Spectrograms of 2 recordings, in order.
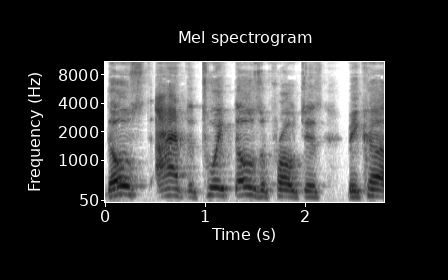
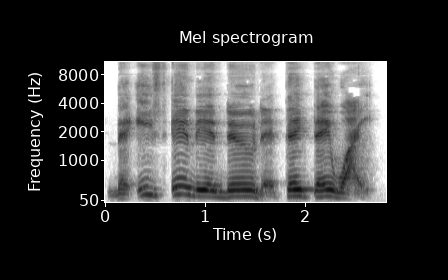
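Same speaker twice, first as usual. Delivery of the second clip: usual speaking voice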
